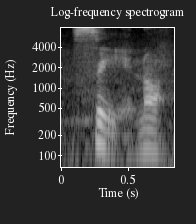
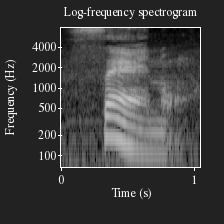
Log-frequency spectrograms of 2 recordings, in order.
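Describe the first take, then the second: First: The word is said on a lower pitch. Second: The word is said on a higher pitch. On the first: A drink. "Seno means drink" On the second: This thing. "it goes higher there for seno"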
